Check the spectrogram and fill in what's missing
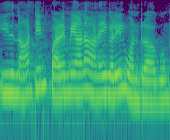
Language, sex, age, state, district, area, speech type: Tamil, female, 30-45, Tamil Nadu, Cuddalore, rural, read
